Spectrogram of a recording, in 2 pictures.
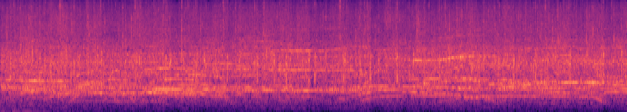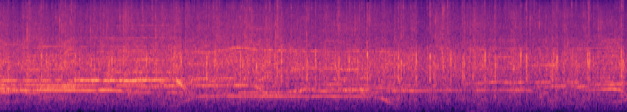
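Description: A crowd applauds steadily after a guitarist's concert set, dense and loud throughout, with scattered whistles rising and falling above the clapping.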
